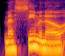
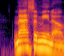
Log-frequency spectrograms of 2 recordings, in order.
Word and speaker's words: Massimino: Massimino.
